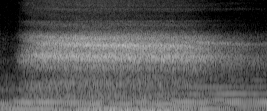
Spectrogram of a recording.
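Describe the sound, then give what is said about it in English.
A single long, forceful exhale during a guided breathing exercise: a steady, airy rush of breath lasting over two seconds that eases off near the end, with a faint low steady hum underneath. “Double inhale into the chest. Full, strong exhale.”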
